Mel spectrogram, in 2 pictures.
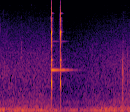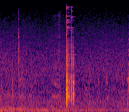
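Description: Metal utensils clink against a metal pot.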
